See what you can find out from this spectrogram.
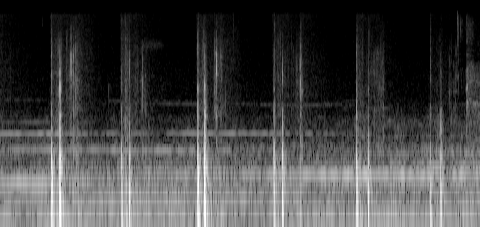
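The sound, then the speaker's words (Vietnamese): Footsteps of a prison guard approaching along a prison corridor: six evenly spaced, sharp heel strikes, several of them doubled, over a faint low steady hum. No voices are heard. “Minh Hải nghe tiếng bước chân của quản giáo dồn dập vọng tới”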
